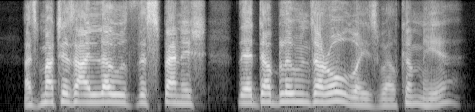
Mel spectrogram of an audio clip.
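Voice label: English male; Pirates Of The Caribbean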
